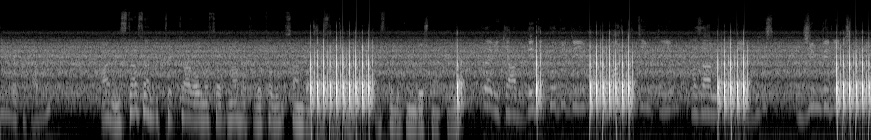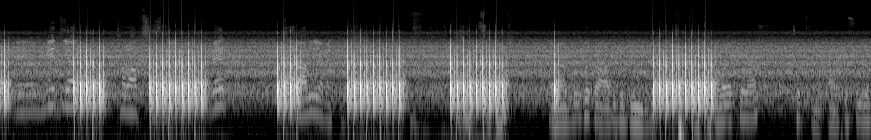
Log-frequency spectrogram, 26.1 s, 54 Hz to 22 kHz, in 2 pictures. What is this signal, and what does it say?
Pulse dialling, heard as clicks on a phone line, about 10 pulses a second, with speech in Turkish. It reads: 0 1 1 7 5 7 5 9 4 9 9 1 0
